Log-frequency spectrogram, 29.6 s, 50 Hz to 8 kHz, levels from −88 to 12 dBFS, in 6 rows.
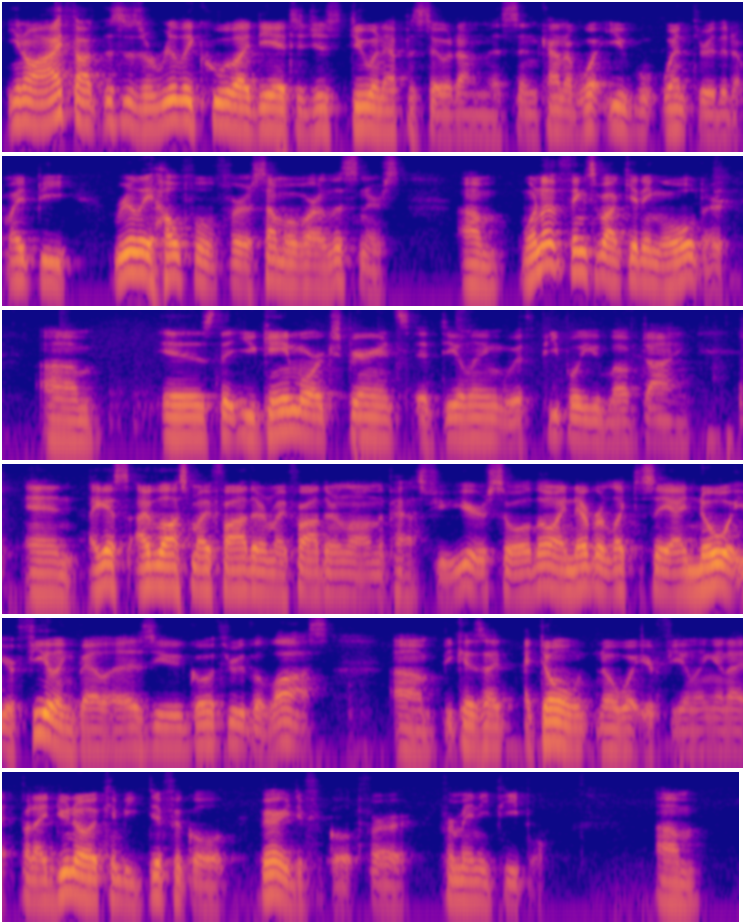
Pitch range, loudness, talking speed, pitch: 95-120 Hz, -25 LUFS, 235 wpm, 105 Hz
